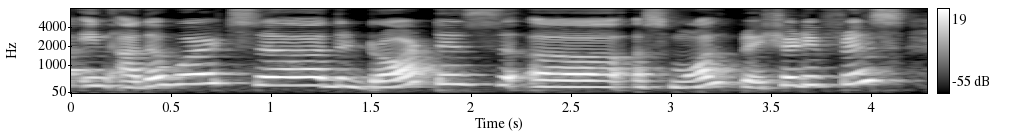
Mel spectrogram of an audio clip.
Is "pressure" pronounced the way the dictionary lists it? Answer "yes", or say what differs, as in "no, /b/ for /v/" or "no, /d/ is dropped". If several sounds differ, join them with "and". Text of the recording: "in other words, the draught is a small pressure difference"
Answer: yes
